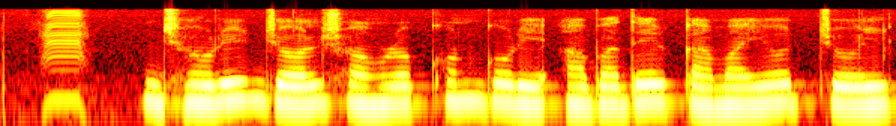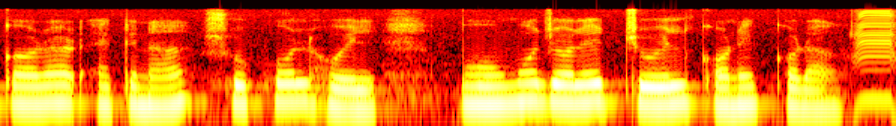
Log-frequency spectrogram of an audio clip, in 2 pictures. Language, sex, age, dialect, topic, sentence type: Bengali, female, 25-30, Rajbangshi, agriculture, statement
